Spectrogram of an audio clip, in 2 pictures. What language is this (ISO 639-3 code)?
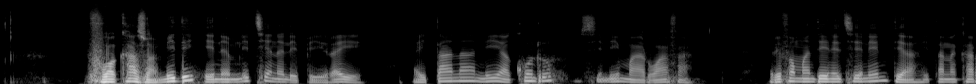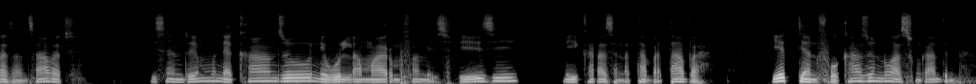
mlg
